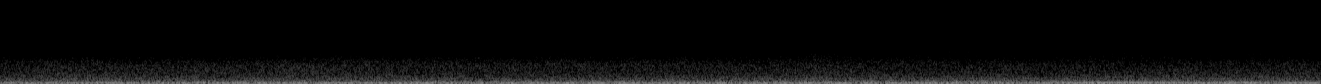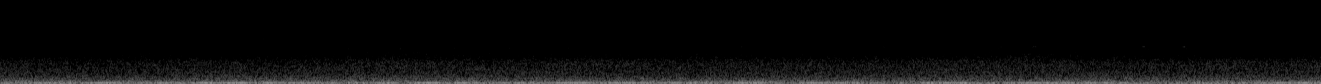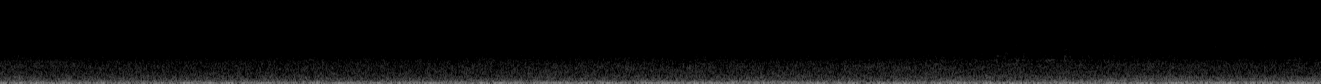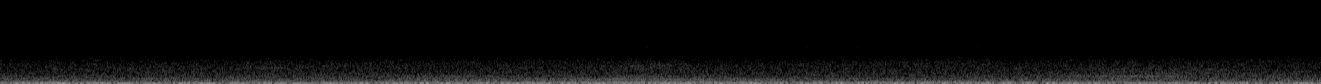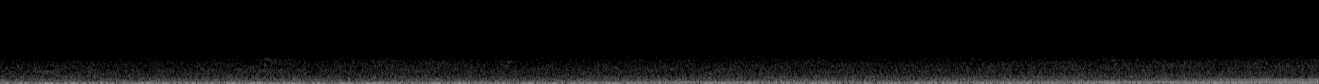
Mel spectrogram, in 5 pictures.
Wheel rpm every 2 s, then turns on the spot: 0, 0, 0, 0, 0, 0, 0, 0, 0, 0, 0, 0, 0, 0, 0, 0, 0, 0, 0, 0, 0, 0, 0, 0, 0, 0, 0, 0, 0, 0, 0, 0, 0.
none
